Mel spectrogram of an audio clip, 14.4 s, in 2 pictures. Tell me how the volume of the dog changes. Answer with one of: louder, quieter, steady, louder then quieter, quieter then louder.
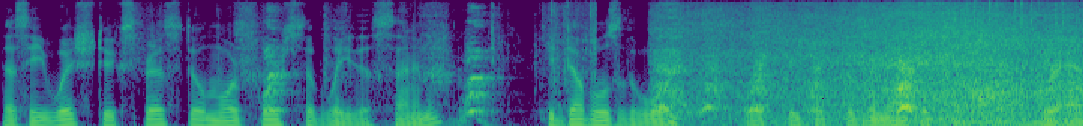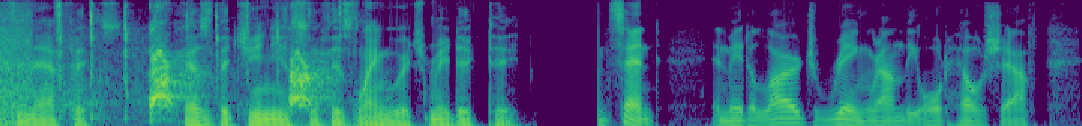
louder.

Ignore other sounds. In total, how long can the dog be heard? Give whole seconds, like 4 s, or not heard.
9 s.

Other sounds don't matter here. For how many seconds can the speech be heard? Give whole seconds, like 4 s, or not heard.
14 s.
